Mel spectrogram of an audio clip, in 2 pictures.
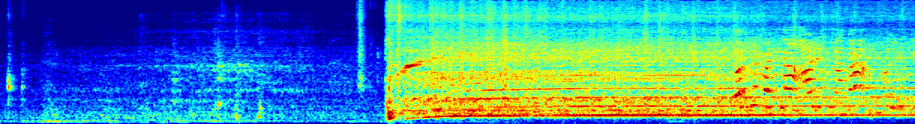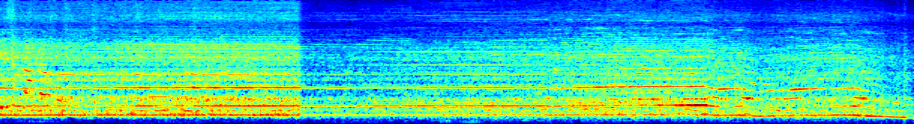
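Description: A mixer grinder blends carrot juice with sugar and cardamom powder. After a few quiet seconds it starts abruptly into a loud, steady high-pitched whir that runs almost twenty seconds, shifting pitch slightly partway through.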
